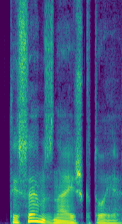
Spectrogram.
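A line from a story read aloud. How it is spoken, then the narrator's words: Calm. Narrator (Russian): спокойно ответила демоница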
